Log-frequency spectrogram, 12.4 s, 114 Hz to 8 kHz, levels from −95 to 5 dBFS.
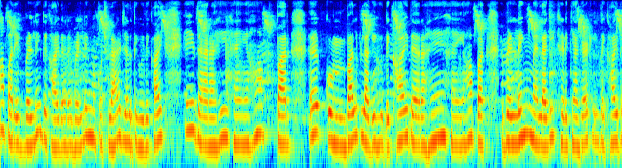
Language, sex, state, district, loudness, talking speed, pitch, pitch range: Hindi, female, Maharashtra, Nagpur, -19 LUFS, 175 wpm, 220 Hz, 205-240 Hz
